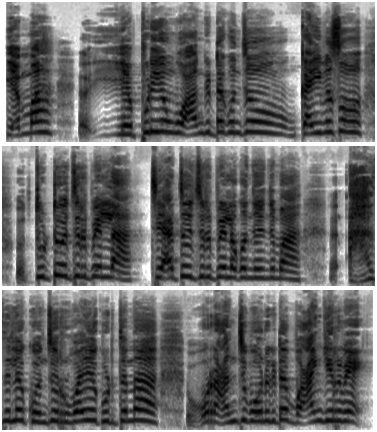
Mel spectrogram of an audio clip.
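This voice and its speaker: A man's voice: extremely high pitch, fairly even intonation, normal speed, long pauses, a bit bright, no room sound. A man with a Kanyakumari Tamil accent voicing an easily led young husband in a cartoon, in a pleading, coaxing manner.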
